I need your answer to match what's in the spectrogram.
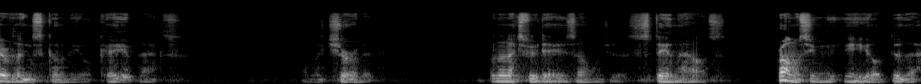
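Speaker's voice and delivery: put-on old, tired voice. Reading a story aloud, voicing a character standing up from a bed: old, tired voice. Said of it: "in this real old, tired voice, he says".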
